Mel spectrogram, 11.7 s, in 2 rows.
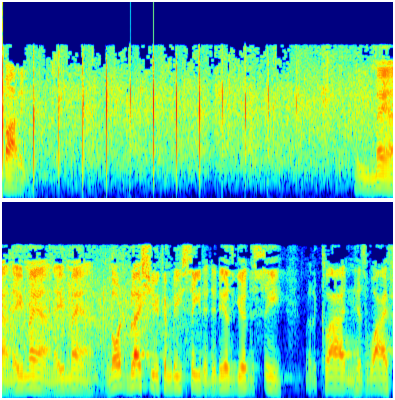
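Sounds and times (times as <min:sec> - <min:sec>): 
speech: 0:00.0 - 0:00.6, 0:05.3 - 0:11.7
audience clapping hands: 0:00.0 - 0:09.0.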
